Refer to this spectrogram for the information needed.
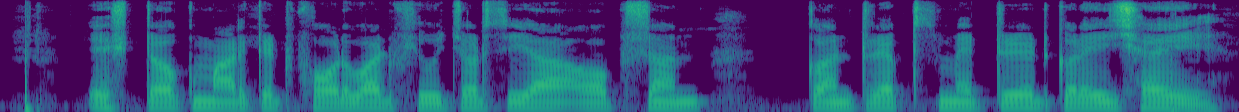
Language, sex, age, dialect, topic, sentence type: Magahi, male, 46-50, Western, banking, statement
